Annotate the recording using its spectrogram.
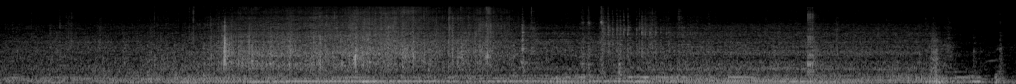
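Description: Small hatchback's engine running steadily at low revs, with a few sharp clicks along the way.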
